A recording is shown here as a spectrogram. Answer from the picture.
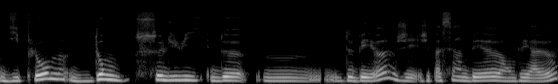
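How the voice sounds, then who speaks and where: A woman speaks in a fairly low, dark and mellow voice with ordinary pitch variation, and the sound is dry and close with no echo. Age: 60s. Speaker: equine therapist. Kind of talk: interview. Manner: hesitant, many fillers.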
